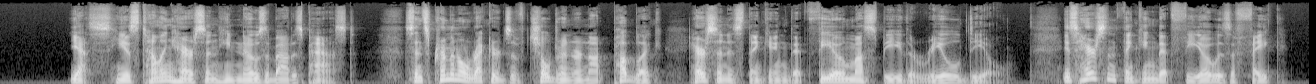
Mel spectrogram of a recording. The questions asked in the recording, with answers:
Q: Is Harrison thinking that Theo is a fake?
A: No, he isn't thinking that Theo is a fake.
